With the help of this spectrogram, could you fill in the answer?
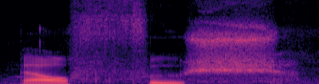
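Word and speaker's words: Belle Fourche: Belfouch means beautiful fork. See? It's pronounced that way.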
